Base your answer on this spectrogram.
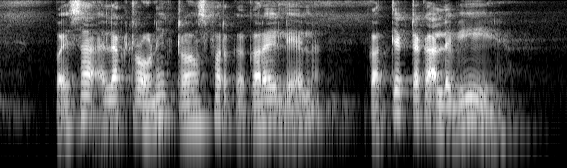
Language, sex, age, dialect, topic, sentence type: Maithili, male, 31-35, Bajjika, banking, statement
